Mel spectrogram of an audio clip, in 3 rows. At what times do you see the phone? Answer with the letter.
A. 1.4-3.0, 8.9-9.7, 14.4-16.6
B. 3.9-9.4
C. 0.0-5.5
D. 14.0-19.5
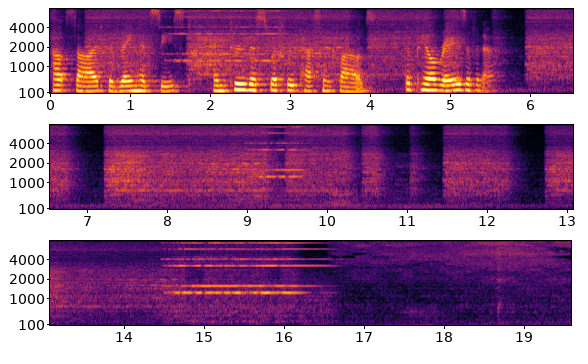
A.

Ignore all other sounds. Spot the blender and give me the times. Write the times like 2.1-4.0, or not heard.
not heard.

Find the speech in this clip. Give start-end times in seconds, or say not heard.
0.0-5.5.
